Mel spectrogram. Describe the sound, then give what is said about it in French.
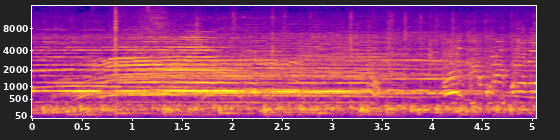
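Hundreds of marchers rallying outside Paris city hall after walking to the capital, a loud, continuous wash of cheering and shouting over a babble of voices, with some sustained high tones cutting through the crowd noise. “Voilà, c'était ce dimanche, des centaines de personnes rassemblées devant l'hôtel de ville de Paris après avoir marché du nord, de l'est, de l'ouest ou du sud jusqu'à la capitale.”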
